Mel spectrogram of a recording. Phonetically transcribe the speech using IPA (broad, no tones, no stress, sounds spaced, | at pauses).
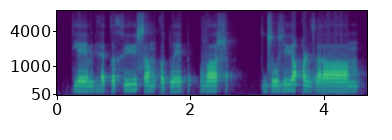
k j eː m ɖʱ ɛ k ə x yː s ʌː m k ʌ tʷ eː p | v ʌ ɬ | d͡z u z yː qʷ ə ɳ d r ʌ ɾ ʌː m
